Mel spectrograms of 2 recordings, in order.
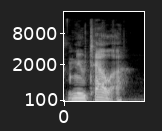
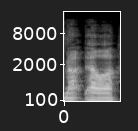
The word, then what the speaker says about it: Nutella: Nutella.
